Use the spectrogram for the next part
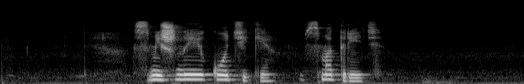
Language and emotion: Russian, neutral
